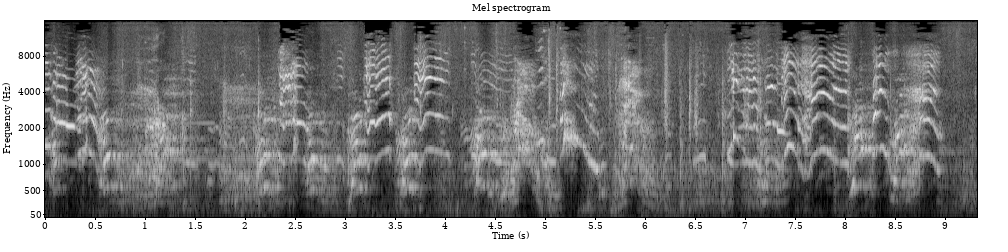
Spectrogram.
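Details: Litter of Catahoula Leopard Dog puppies, three weeks old, keep up a continuous chorus of high, rising-and-falling squeals, whines and yips from several pups at once, overlapping with little pause throughout.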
